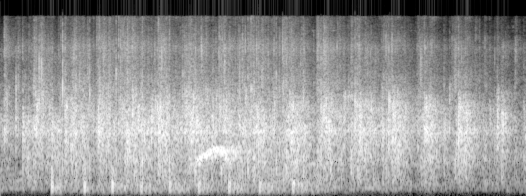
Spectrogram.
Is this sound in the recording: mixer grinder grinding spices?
no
